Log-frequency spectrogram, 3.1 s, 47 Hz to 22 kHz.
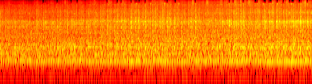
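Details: Jeep Renegade 2.0 Multijet diesel with an engine noise. A steady rapid clatter, about three knocks a second, over the idle, seemingly from the accessory belt area; the cause is unconfirmed, and belt removal is planned to isolate it.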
